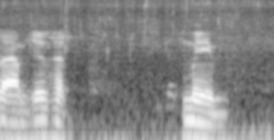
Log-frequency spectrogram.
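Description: Liquid pours into a pot of meat.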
